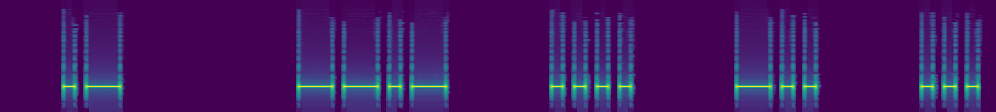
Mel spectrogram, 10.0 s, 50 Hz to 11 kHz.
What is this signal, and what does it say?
Morse code, heard as a keyed tone, about 10 wpm, spaced as for 5 wpm, 800 Hz. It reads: AQHDS
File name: LEZIONI / 4 Q1S ws 10wpm 2208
